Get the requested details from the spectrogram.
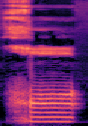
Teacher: آپ اس امیج کے اندر بھی دیکھ سکتے ہیں کہ یہ وہ پوائنٹ ہے کہ جہاں سے خا کی آواز یعنی کہ گلے کے سب سے اوپر والا حصہ جو منہ کی طرف ہے وہاں سے ہم پڑھیں گے اس کو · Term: خا کا مخرج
